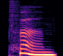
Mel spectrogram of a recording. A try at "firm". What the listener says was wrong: Your voice is just cutting out when you get to the vowel sound. I hear the F, but I don't hear the I.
